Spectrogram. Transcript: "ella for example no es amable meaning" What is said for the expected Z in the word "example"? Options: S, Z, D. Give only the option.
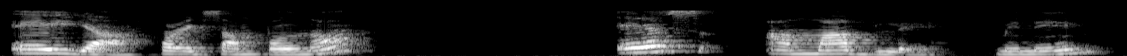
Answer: S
